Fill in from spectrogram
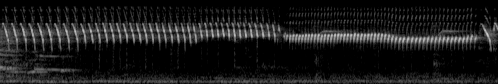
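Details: Waterslager canary delivering a long unbroken trill of rapid high pulses that changes into a purer, sustained, slightly falling tone, with a faint low hum underneath.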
